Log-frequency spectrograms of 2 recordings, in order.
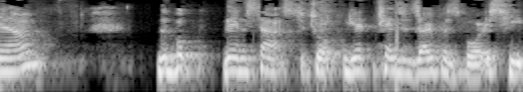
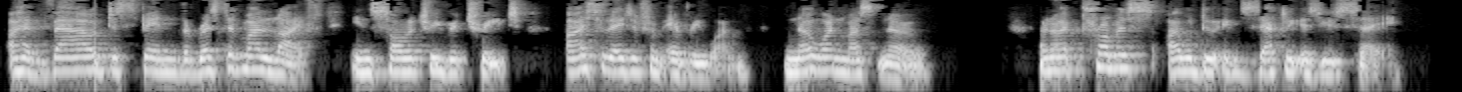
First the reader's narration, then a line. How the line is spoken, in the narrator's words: Rinzai Wangchuck said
